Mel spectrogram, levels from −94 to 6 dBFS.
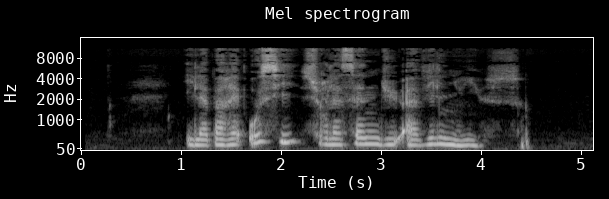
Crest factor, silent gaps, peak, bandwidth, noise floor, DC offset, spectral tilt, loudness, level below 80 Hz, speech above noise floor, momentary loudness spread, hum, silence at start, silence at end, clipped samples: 16 dB; none; -10 dBFS; 11.5 kHz; -69 dBFS; under 0.1%; -4 dB/octave; -25 LUFS; -60 dBFS; 44 dB; 18 LU; none; 1.05 s; 0.65 s; under 0.1%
